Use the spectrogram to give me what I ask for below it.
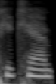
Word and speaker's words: pecan: Pecan pie. It's always pronounced pecan pie.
